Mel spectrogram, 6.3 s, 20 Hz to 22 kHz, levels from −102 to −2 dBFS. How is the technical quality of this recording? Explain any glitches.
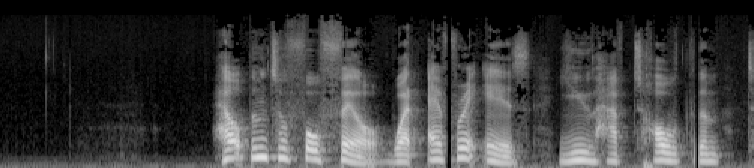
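The recording has two short silences where separately encoded pieces were joined. The first, a gap at a join of encoded pieces, runs from 3.71 to 3.76 s (about 45 ms), between "them to fulfill" and "it is you". The second runs from 5.78 to 5.82 s (about 36 ms). Each piece kept its encoder's start-up delay and final-frame padding, so the speech halts with smeared edges and then resumes exactly where it stopped. Unlike a dropout, no speech is skipped.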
